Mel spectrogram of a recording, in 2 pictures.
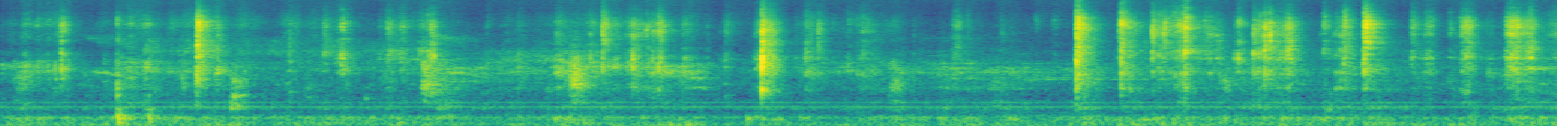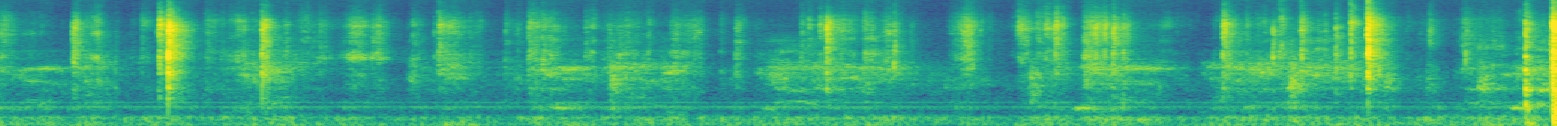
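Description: Scissors snipping and cupcake liners crinkling as they are cut and handled: a run of small, irregular clicks and rustles.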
